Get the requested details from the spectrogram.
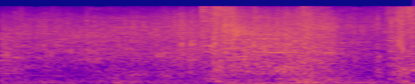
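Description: Fire bursts with a loud whoosh.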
